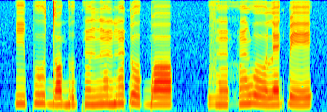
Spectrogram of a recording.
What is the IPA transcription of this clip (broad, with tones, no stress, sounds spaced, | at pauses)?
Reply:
i˧ p u˦˨ d ɔ˧ ɡʷ i˨ kʷ ĩ˧ ŋ ũ˦ b ũ˦ ɗ oː˧ ɡ͡b ɔ˧ | v ũ˨ h ũ˦ w oː˨ l ɛ˦ k͡p e˨˦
